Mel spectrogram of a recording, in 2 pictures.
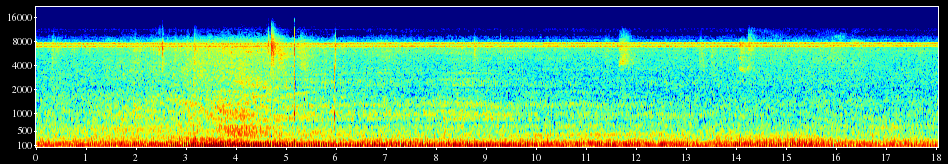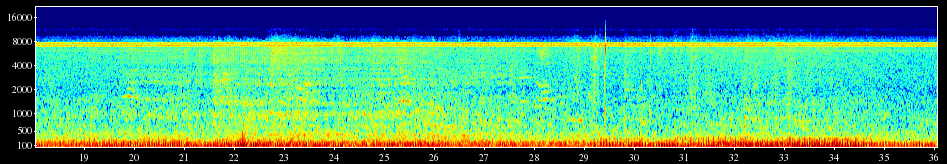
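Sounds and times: vehicle engine rumbling: 0.0s - 36.0s
vehicle passing: 0.6s - 13.0s, 14.3s - 36.0s
faint clicks: 4.6s - 6.1s.

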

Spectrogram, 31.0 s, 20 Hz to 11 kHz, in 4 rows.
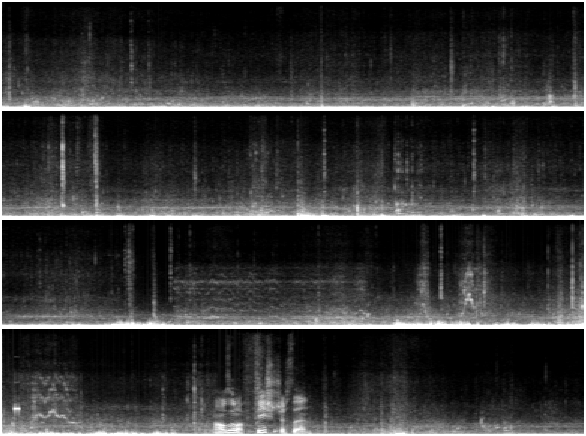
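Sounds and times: boat engine idling: 0.0s - 31.0s
water noise: 0.0s - 31.0s
wind on microphone: 8.7s - 18.5s, 19.5s - 25.9s.

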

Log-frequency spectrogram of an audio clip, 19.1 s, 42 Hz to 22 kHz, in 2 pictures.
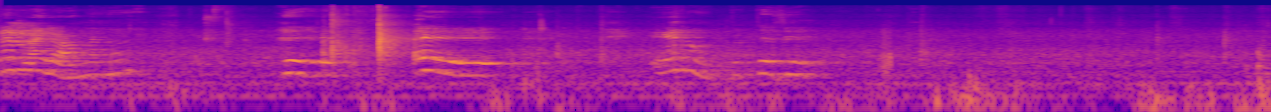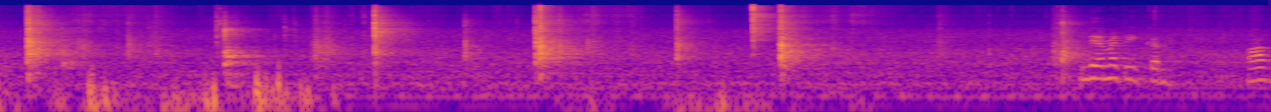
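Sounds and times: flip-flops slapping tiles: 8.6s - 16.8s.

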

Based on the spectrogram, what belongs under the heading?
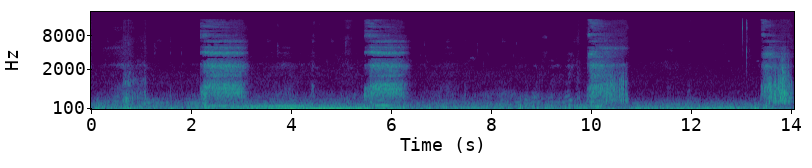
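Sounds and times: low steady hum: 0.0s - 13.5s
person breathing: 5.2s - 7.4s.

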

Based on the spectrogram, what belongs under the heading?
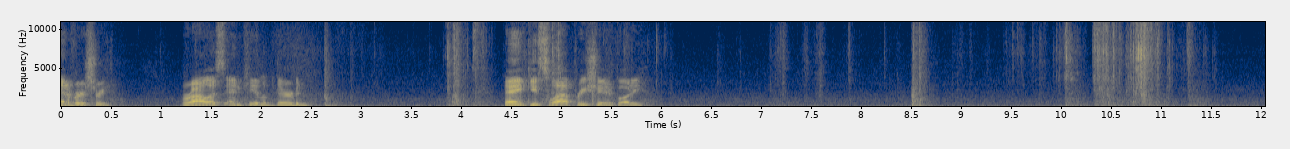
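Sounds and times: plastic wrapper crinkling: 3.8s - 5.0s, 8.9s - 11.6s.

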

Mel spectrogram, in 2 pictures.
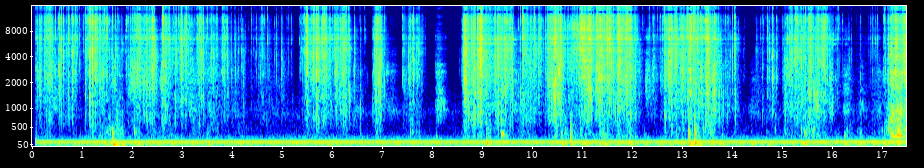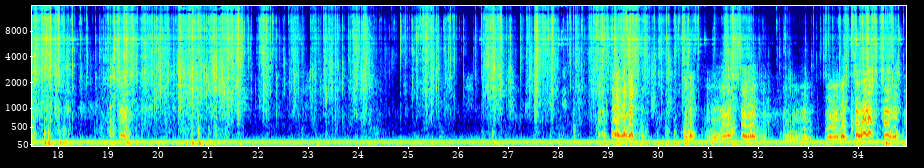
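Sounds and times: fabric toy rustling and crackling: 0.0s - 7.9s, 8.6s - 34.9s
puppy growling: 14.7s - 21.8s, 27.4s - 34.9s.

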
